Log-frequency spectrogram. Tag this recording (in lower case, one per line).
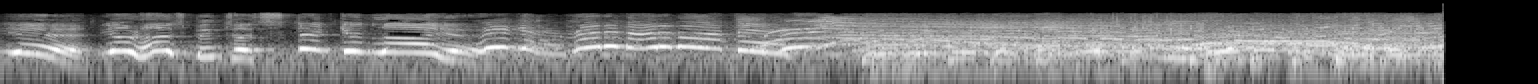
speech
music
